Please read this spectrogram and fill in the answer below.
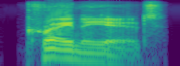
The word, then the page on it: craniate: British English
